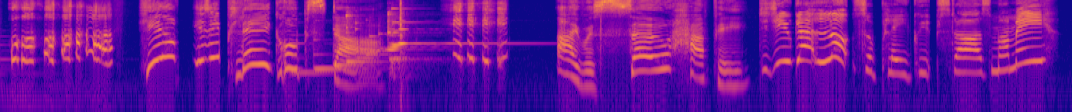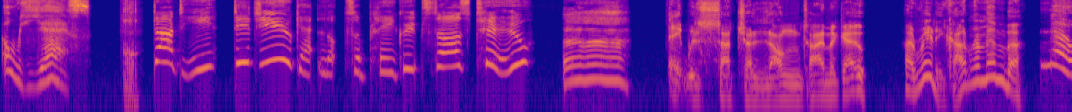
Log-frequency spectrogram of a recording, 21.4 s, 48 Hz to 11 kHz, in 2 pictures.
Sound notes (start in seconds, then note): 0.0 snorts and giggles; 4.5 giggles; 11.9 snorts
